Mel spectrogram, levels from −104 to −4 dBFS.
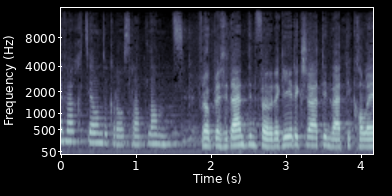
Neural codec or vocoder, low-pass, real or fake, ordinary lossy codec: none; 14.4 kHz; real; none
